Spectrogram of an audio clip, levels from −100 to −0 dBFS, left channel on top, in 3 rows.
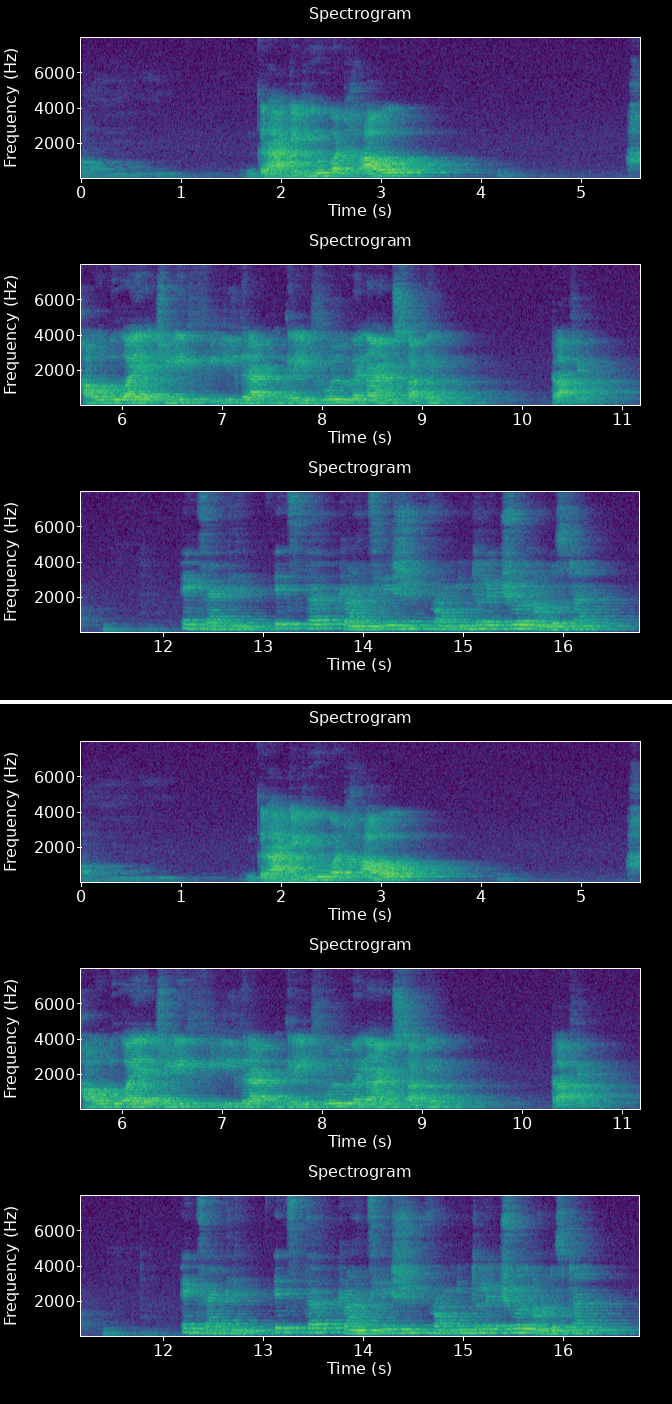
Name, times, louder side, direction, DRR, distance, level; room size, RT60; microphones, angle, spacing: voice 1, 0.3-0.8 1.6-3.2 5.5-9.2 10.3-10.7, left 1 dB, ahead, -7 dB, 0.8 m, -26 dB
voice 2, 12.2-16.2, equal, 30° right, -5 dB, 0.9 m, -28 dB
3.6 x 3.5 x 3.1 m, 1.5 s
head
